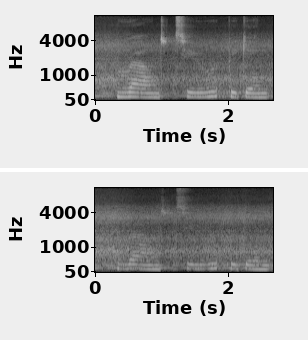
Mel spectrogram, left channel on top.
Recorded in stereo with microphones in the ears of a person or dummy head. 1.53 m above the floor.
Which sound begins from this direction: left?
A woman speaking, at 0.3 s.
